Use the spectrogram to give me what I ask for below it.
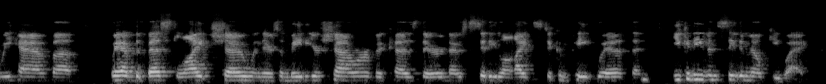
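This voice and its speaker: The speaker moves at a fairly quick pace. There is a South Carolina accent. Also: woman. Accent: Southern, South Carolina. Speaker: realtor. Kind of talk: interview.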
